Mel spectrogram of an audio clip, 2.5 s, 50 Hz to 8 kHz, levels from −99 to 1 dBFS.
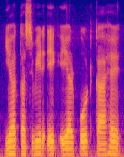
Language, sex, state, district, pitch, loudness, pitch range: Hindi, male, Assam, Kamrup Metropolitan, 115 Hz, -16 LUFS, 110-120 Hz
